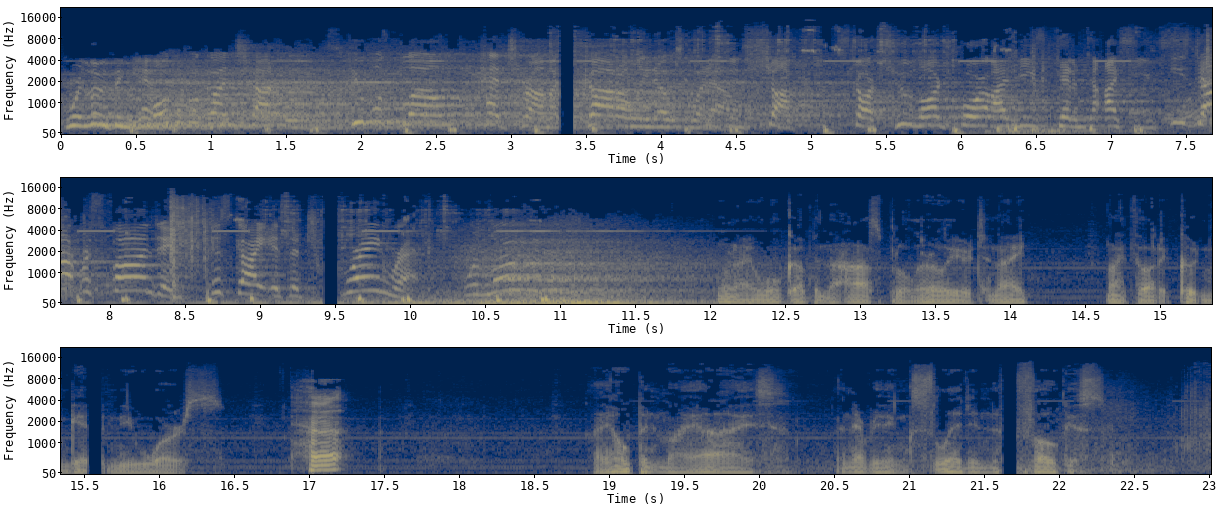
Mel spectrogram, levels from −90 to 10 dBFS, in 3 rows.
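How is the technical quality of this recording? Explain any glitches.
The recording is marred by regular interruptions. There is a gap between chunks at 3.32–3.42 s, 9.42–9.52 s, 15.52–15.62 s and 21.62–21.72 s. Each is a 100 ms hard-edged silence after every 6 s block, suggesting late-starting playback or padding at each join. Unlike a dropout, nothing is lost: the sound resumes exactly where it stopped.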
